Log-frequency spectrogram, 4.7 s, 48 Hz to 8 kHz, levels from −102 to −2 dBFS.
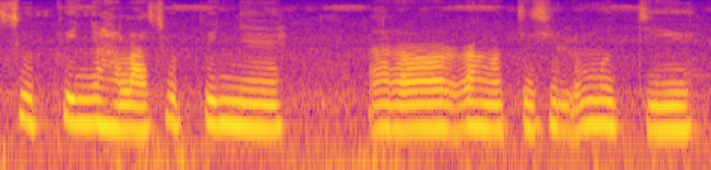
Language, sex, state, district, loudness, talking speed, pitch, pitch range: Chakma, female, Tripura, Unakoti, -14 LUFS, 115 wpm, 175 Hz, 165-190 Hz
